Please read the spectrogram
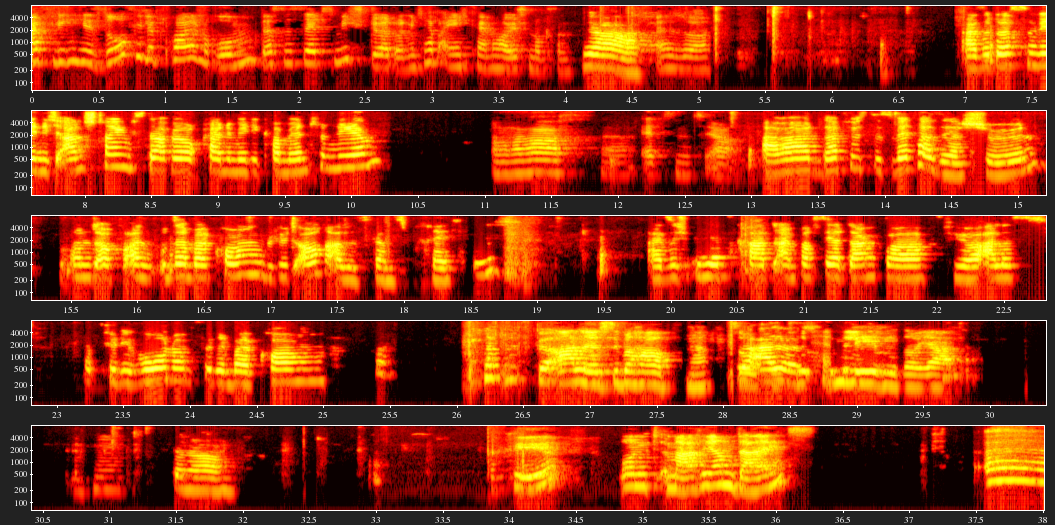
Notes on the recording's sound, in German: Mit ordentlich Hintergrundgeräuschen und einer Prise Mixtape.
